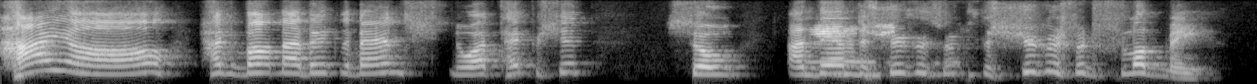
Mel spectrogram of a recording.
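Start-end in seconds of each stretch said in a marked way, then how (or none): 0.0-2.2 AI-made, fake American accent. Imagining an anonymous YouTube channel, doing a fake Meghan Markle American accent. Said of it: "and I have an American accent".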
